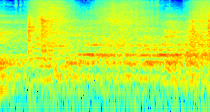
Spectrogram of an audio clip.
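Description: Smith machine bar carriage sliding along its guide rods during a press rep, a steady rubbing noise with a faint hum in the middle.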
